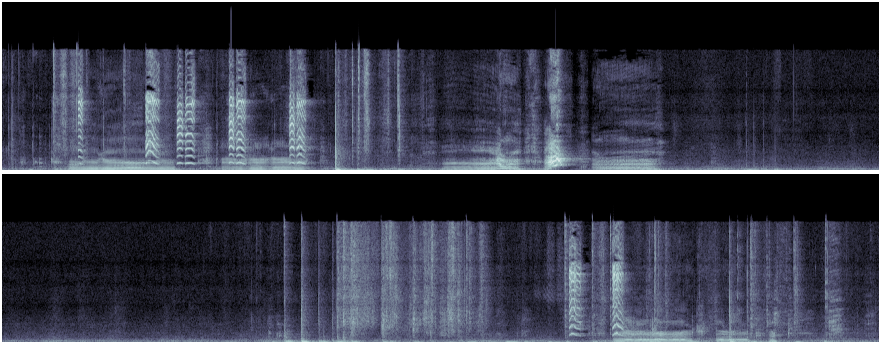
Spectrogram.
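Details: Miniature Schnauzer demanding that a ball be thrown mixes squeaky whines, grumbling growl-like noises and short barks in bursts. A quiet stretch of several seconds falls in the middle before another burst of whining and barking.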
